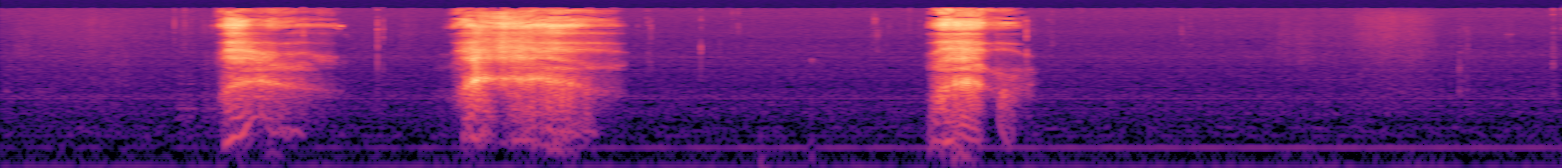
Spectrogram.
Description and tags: Recordings of me making some zombie sounds.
